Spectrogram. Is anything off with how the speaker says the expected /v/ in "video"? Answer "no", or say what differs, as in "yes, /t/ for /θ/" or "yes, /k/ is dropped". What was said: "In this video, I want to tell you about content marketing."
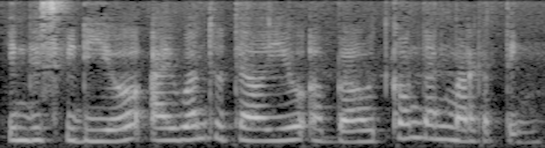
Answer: yes, /f/ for /v/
